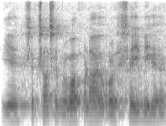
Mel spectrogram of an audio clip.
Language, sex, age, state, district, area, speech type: Hindi, male, 18-30, Rajasthan, Bharatpur, rural, spontaneous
